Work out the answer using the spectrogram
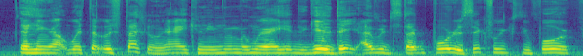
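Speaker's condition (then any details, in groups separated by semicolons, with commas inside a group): Cerebral palsy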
